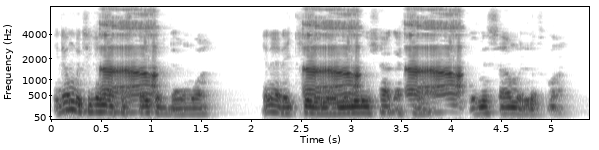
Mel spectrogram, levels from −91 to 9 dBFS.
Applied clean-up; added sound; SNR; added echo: classical method WPE with log-MMSE.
